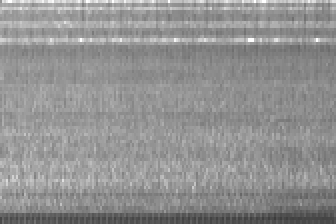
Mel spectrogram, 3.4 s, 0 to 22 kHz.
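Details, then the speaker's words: 1991 Mitsubishi 3000GT VR4 with new full 3-inch turbo-back exhaust, warmed up: smooth, even note climbing in pitch with throttle, no knocks or ticks, no smoke; healthy engine revving. "Everything's good. There's no smoking. There's nothing really."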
